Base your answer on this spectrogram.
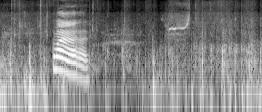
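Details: Friesian horse yearlings from a herd, called over by people; one gives a loud wavering whinny that slides downward for under a second, then a sharp human whistle, with hoof thuds and shuffling throughout.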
